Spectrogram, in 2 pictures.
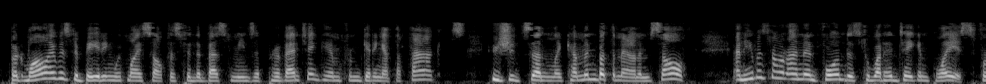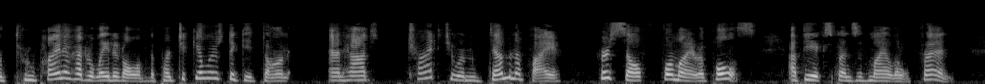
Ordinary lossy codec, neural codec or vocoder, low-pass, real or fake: MP3, 32 kbps; vocoder, 22.05 kHz, 80 mel bands, WaveNeXt; 7.2 kHz; fake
